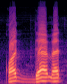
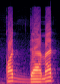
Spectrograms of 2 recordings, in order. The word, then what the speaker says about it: qoddamat: Kemudian qoddamat qoddamat aidihim qoddamat. Nah, di sini tidak boleh memantulnya tanya. Misal qodamat aidihim ta ya misalnya memantul atau menggantinya dengan huruf sa misalnya qoddamat. Qoddamat terlalu banyak ya cukup.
